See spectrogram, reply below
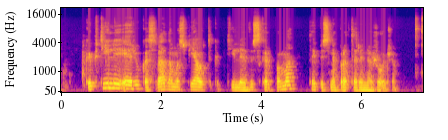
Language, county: Lithuanian, Vilnius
